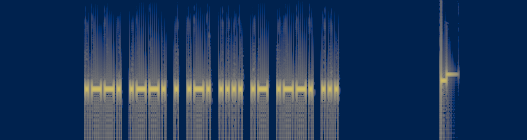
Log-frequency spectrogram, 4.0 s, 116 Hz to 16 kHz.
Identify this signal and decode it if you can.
Morse code, heard as a keyed tone, about 53 wpm, 700 Hz. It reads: PPERHAPS
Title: Sentences from Top 1100 Words - New Word Drill Alt - 50wpm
